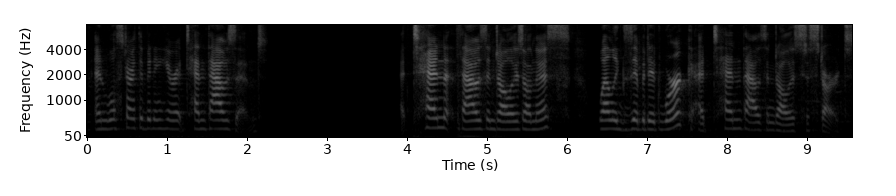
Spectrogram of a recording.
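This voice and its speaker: A woman's voice: fairly high pitch, pushed and bright. A woman working as a fine art auctioneer, calling bids at a live sale in a formal, courteous way and repeating the figures.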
